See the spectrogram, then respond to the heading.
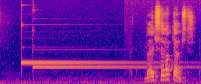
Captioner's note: doorbell rings again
